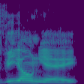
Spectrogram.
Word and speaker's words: Viognier: Is Viognier a red or white wine? And yes, I'm pronouncing that correctly.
